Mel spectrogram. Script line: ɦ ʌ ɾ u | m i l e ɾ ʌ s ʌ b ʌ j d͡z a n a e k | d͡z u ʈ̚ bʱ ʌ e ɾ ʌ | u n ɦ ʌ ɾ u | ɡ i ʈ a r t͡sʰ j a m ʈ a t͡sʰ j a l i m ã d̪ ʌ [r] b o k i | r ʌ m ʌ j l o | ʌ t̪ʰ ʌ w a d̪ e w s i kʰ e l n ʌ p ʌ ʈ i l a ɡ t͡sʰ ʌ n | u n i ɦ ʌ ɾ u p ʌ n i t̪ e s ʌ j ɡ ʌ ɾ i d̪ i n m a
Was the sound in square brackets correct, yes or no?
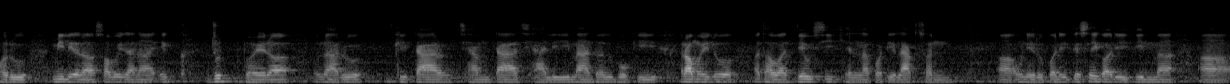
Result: no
